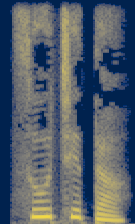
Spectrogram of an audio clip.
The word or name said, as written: ಸುಚಿತ್ತ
